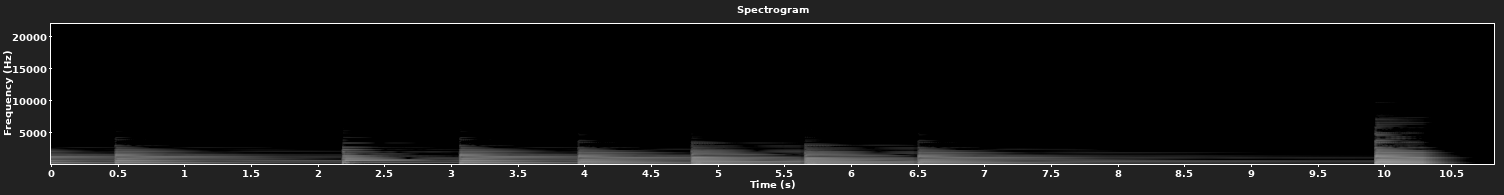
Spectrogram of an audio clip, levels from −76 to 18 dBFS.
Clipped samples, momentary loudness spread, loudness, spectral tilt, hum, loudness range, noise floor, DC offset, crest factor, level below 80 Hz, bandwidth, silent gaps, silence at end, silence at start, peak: under 0.1%; 21 LU; -31 LUFS; -7 dB/octave; none; 6 LU; -59 dBFS; under 0.1%; 22 dB; -72 dBFS; 7.6 kHz; none; 0.3 s; 0 s; -10 dBFS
